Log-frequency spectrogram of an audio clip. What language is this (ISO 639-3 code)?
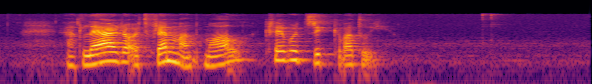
fao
